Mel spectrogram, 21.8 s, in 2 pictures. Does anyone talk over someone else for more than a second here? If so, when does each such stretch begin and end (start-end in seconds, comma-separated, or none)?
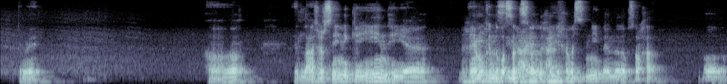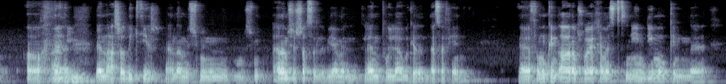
7.0-8.4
